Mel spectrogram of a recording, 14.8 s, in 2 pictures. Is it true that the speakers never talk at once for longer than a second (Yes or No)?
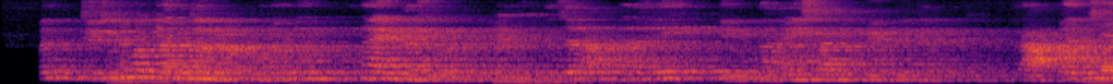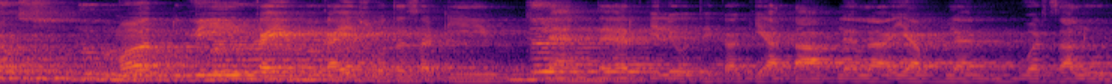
No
